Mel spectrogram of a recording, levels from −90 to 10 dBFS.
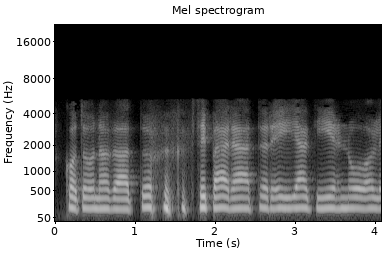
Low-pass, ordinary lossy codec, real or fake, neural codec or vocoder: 5.4 kHz; MP3, 32 kbps; fake; codec, 24 kHz, 0.9 kbps, WavTokenizer, large speech release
